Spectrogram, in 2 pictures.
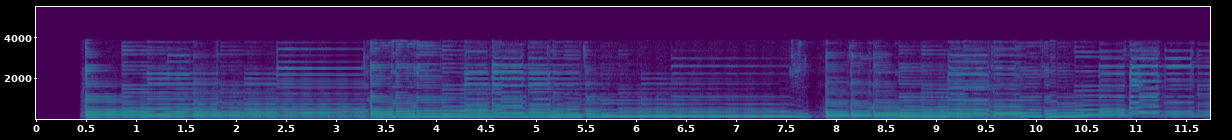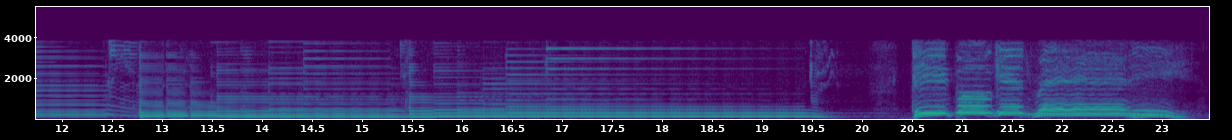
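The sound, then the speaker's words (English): A recorded song from a band's first CD in 15 years plays steadily on KXBG Blog Talk Radio, with layered, effects-heavy electric guitar tones and sustained chords, drops out briefly near the end, then resumes with a burst of swirling, warbling notes. No one speaks. “Let's see what they sound like. Here's the first one.”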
